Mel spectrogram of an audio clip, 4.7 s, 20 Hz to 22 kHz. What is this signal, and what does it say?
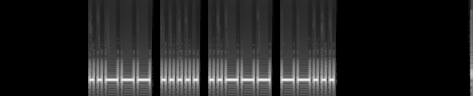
Morse code, heard as a keyed tone, about 30 wpm, 700 Hz. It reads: 2527
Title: Numbers - 4-Digit 30wpm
